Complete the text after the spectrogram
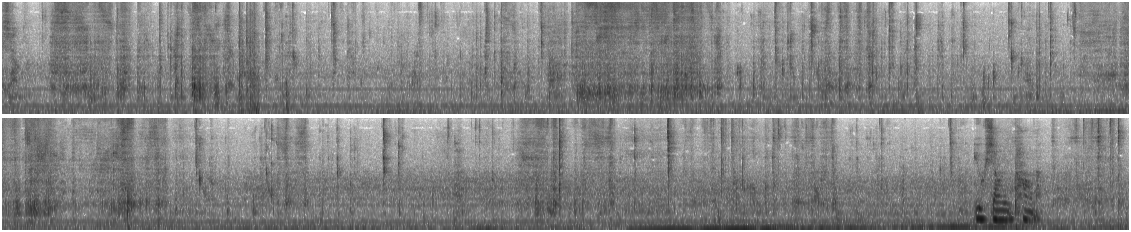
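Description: A young woman chews food wetly close to a microphone.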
